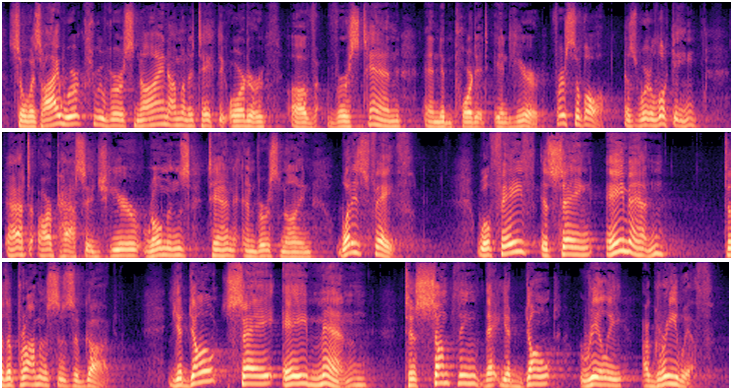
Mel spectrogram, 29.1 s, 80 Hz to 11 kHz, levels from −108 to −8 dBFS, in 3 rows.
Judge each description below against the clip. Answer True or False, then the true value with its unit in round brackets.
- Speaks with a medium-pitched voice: True (160 Hz)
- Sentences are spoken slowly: True (125 wpm)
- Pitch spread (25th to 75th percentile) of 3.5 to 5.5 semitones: True (5.1 semitones)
